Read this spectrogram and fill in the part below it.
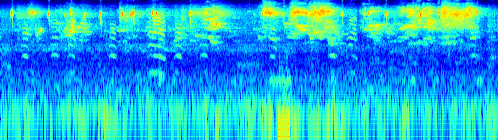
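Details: Finches playing and eating, several birds chirping together: a steady, busy chatter of high, thin, overlapping tweets, almost unbroken apart from a short lull near two seconds, over a faint low rumble.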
